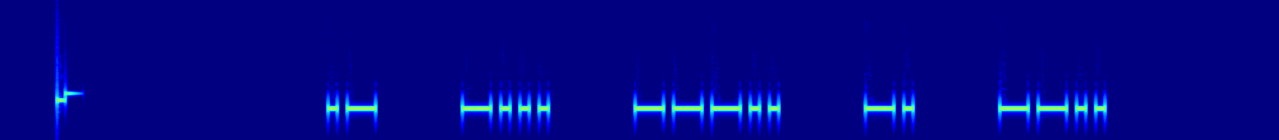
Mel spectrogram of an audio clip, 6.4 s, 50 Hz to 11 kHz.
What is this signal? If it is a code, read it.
Morse code, heard as a keyed tone, about 25 wpm, spaced as for 14 wpm, 700 Hz. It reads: AB8NZ
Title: USA Call Signs - 5 Characters - 3x Character Spacing - 25wpm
